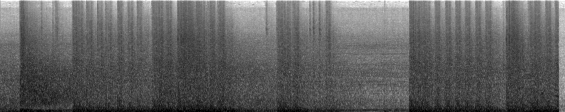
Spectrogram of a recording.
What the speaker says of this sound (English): Aerial fire is extensively used against potential enemy firing positions.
